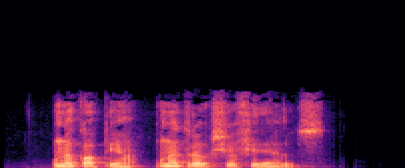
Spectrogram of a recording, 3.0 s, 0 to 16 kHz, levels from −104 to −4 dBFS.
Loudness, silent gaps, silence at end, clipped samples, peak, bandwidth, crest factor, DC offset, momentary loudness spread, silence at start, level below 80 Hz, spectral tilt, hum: -20 LUFS; none; 0.65 s; under 0.1%; -2 dBFS; 7.4 kHz; 18 dB; under 0.1%; 10 LU; 0.4 s; -54 dBFS; -6 dB/octave; none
